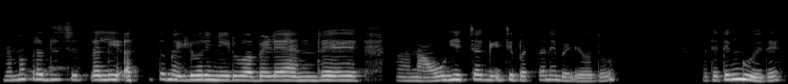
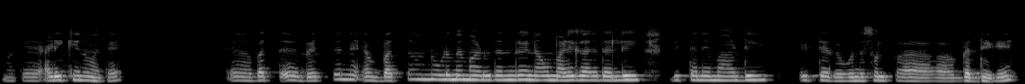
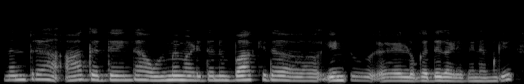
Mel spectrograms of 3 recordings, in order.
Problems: background sounds at intervals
